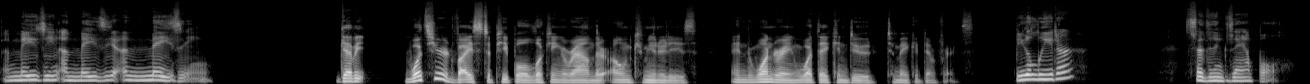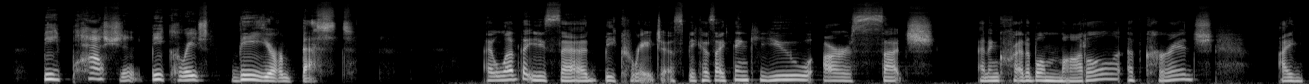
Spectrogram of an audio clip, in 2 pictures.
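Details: Aphasia in an adult woman, acquired after she was shot in 2011; she is relearning how to talk and works with a speech-language pathologist.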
